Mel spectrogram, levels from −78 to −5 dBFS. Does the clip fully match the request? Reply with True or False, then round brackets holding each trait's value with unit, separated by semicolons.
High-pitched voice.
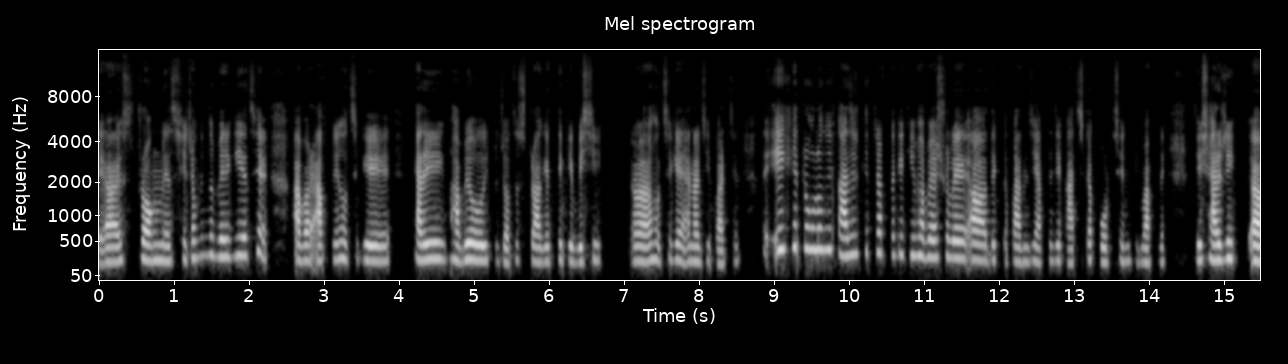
True (225 Hz)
